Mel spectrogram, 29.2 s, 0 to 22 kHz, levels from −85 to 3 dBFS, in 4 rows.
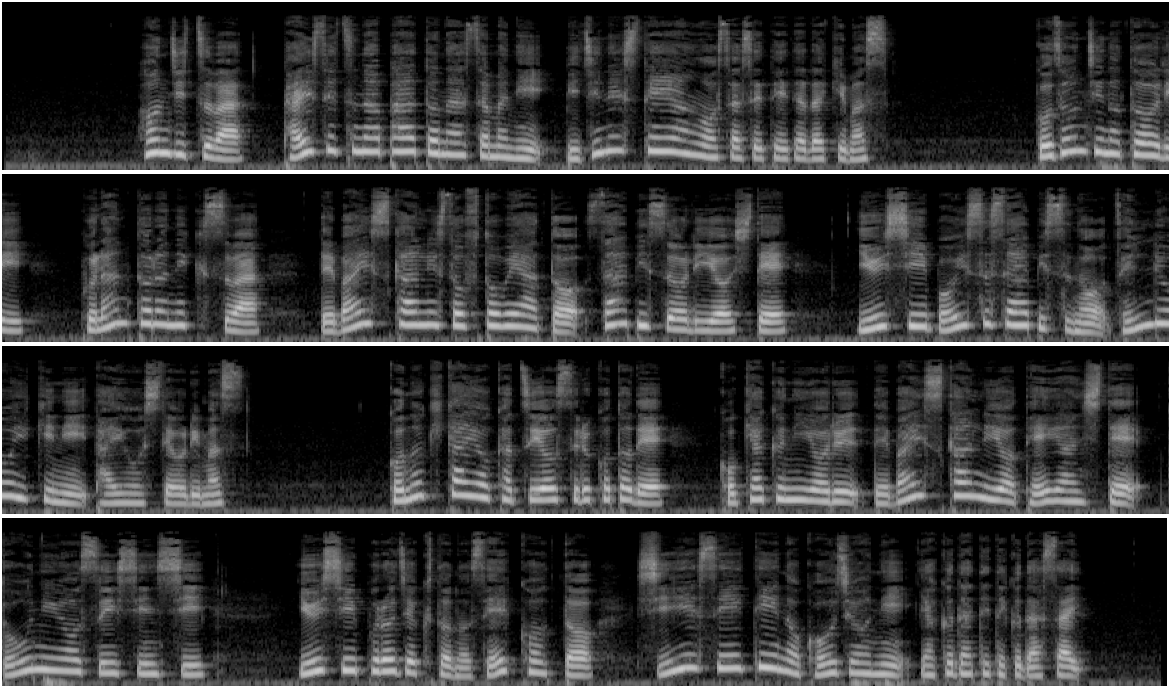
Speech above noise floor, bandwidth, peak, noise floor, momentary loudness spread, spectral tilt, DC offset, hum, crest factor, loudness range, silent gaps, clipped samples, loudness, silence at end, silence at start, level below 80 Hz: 32 dB; 16.5 kHz; -8 dBFS; -56 dBFS; 6 LU; -4.5 dB/octave; under 0.1%; none; 16 dB; 2 LU; none; under 0.1%; -25 LUFS; 0.55 s; 0.85 s; -52 dBFS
